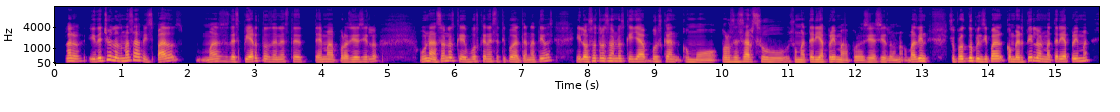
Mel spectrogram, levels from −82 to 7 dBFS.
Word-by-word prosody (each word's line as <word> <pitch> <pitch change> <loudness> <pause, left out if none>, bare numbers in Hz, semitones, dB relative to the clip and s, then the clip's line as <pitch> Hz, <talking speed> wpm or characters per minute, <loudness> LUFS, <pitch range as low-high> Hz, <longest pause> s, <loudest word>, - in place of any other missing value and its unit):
Claro, 165 -2 +1
y 145 - -2
de 180 - +7
hecho 245 +7 +1
los 185 -5 +2
más 190 +4 0
avispados, 185 - +1 0.2
más 150 - -4
despiertos 145 +2 +1
en 135 0 -2
este 140 -1 -3 0.2
tema, 140 +1 -1
por 120 0 -1
así 125 +3 -2
decirlo, 140 +3 -1 0.6
una, 155 -3 +3
son 160 +8 -2
los 195 -1 0
que 145 -6 0
buscan 145 +3 -3
ese 150 0 -5
tipo 140 - -5
de 130 - +4
alternativas, 125 - -3 0.3
y - - -2
los 140 0 +4
otros 170 -1 0
son 170 -1 +1
los 160 0 -2
que 145 -3 -3
ya 145 0 +5
buscan 145 -1 -3
como 115 -4 -4
procesar 130 +2 +1
su 125 -4 -3
su 125 - -6
materia 120 +1 +2
prima, 130 -5 0
por 110 0 -2
así 120 +2 -2
decirlo, 115 -2 -2
¿no?, 120 - -5
más 140 - 0
bien, 165 -1 +4 0.3
su 150 - -5
producto 155 +5 +5
principal, 160 0 +3
convertirlo 140 +7 +2
en 155 - -1
materia 150 +2 +2
prima 170 +6 0
145 Hz, 195 wpm, -23 LUFS, 130-160 Hz, 0.6 s, de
